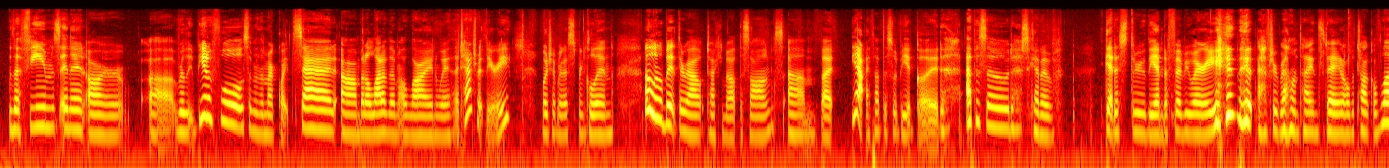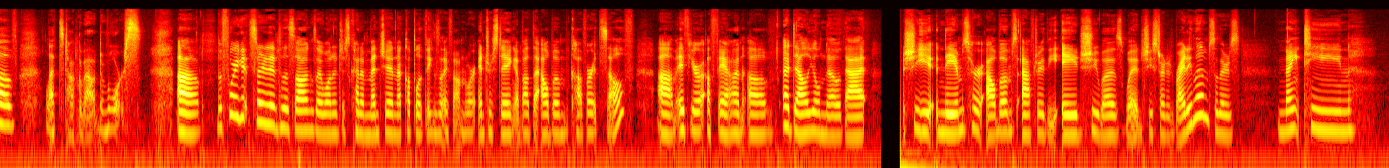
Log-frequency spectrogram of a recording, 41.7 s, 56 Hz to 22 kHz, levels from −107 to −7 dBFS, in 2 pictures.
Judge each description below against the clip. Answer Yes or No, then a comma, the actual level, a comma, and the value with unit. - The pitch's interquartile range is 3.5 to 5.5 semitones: No, average, 3.1 semitones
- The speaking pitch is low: No, high, 195 Hz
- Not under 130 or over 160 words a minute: No, average, 185 wpm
